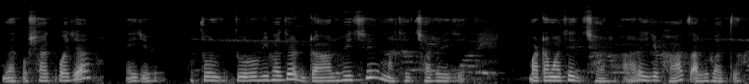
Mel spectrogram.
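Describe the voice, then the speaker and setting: Woman, home vlogger, low-pitched, quiet chatty voice, noisy background. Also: normal speed. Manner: chatty, addresses viewers as friends; speaks softly and quietly. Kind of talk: casual home vlog chat. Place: house with rooms, kitchen and rooftop.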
